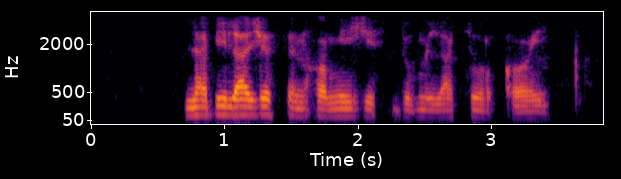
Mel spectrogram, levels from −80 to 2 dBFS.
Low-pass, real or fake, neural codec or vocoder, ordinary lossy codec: 3.6 kHz; fake; codec, 16 kHz in and 24 kHz out, 2.2 kbps, FireRedTTS-2 codec; AAC, 32 kbps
